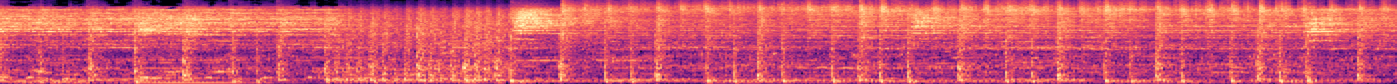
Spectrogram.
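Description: Live rock band playing, heard close to the drum kit: loud drums with bass drum and snare hits over sustained electric guitar and bass. The beat settles into an even, regular pattern from about four seconds in.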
